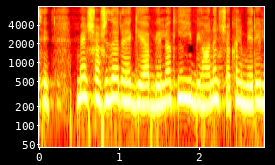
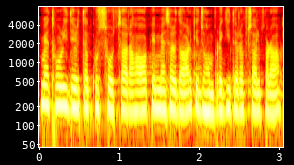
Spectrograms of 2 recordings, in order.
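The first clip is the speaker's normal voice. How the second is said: ordinary delivery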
